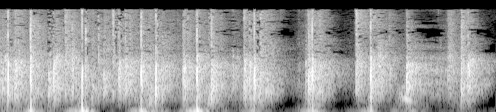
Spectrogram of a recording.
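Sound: applause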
